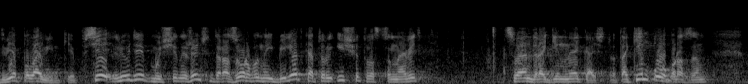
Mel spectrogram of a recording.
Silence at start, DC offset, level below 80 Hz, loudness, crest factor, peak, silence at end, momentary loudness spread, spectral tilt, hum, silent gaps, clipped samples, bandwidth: 0 s; under 0.1%; -62 dBFS; -32 LUFS; 14 dB; -20 dBFS; 0 s; 7 LU; -6.5 dB/octave; none; none; under 0.1%; 6.2 kHz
